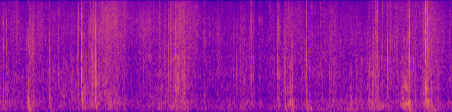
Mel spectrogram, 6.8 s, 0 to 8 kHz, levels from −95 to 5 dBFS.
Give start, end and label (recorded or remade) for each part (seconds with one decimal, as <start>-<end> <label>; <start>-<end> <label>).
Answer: 0.0-6.8 recorded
